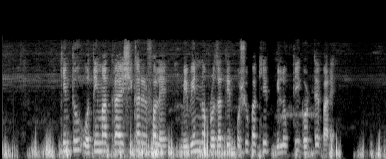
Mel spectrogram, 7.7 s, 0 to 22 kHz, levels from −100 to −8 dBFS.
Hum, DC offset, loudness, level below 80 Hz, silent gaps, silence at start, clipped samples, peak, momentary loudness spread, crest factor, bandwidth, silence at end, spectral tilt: none; under 0.1%; -29 LUFS; -48 dBFS; none; 0.05 s; under 0.1%; -8 dBFS; 12 LU; 22 dB; 8 kHz; 0 s; -6.5 dB/octave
